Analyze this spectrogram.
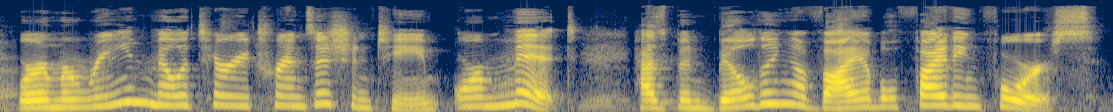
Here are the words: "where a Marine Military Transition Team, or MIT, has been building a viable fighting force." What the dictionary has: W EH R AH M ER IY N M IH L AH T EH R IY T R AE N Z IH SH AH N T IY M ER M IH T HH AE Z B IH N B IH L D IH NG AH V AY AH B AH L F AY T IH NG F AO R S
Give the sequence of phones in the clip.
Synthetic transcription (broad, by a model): W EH R AH M ER IY N M IH L AH T EH R IY T R AE N Z IH SH AH N T IY M ER M IH T HH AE Z B IH N B IH L D IH NG AH V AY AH B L F AY T IH NG F AO R S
